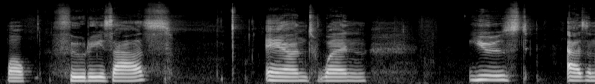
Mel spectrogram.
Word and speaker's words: Thurisaz: Thurisaz is pronounced, well, Thurisaz, and when used as an actual alphabet, it makes the sound th, so th.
